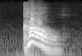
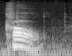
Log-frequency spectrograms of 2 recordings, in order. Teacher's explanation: it is a short O when it is in an unaccented syllable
